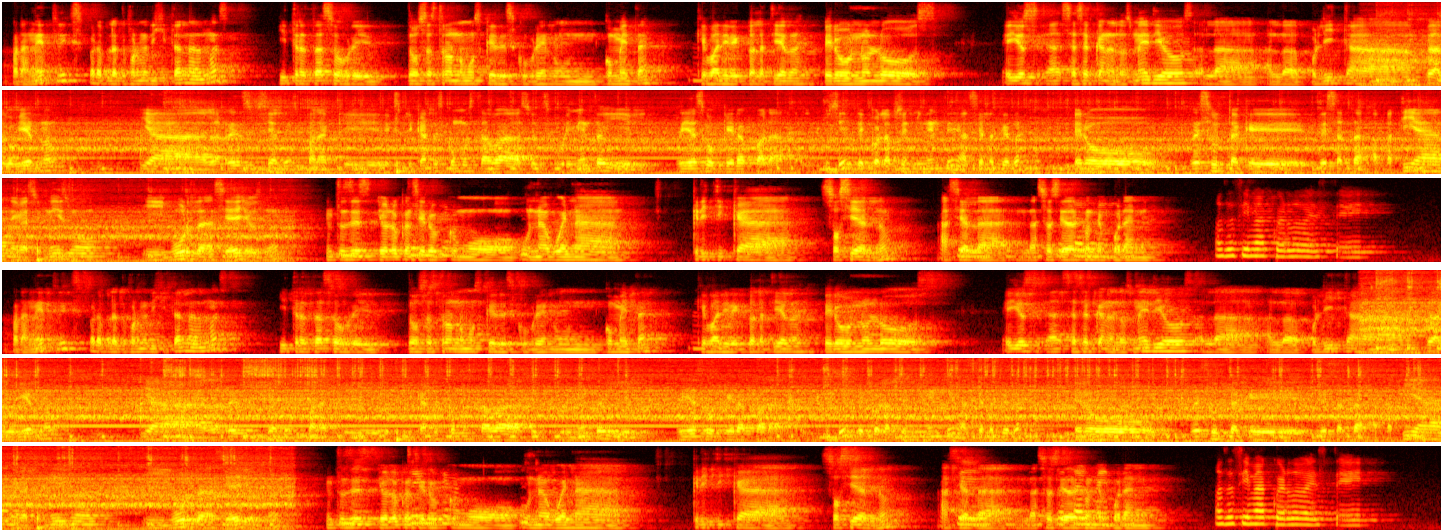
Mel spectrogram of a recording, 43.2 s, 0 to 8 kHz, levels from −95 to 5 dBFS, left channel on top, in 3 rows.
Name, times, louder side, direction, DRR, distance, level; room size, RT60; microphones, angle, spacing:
voice 1, 0.1-2.2 2.8-3.8 4.1-6.5 7.0-9.3 10.0-15.0 15.8-20.8 21.1-26.0 26.3-29.7 30.2-31.6 32.0-35.0 35.7-36.7 37.0-37.7 38.1-40.2, left 2 dB, 60° left, 9 dB, 4.2 m, -22 dB
voice 2, 6.9-7.3 32.1-32.5 32.8-33.4 34.0-34.2 38.3-40.1 40.9-42.4, right 2 dB, 40° right, 9 dB, 2.2 m, -27 dB
sound 1, 13.6-31.7, right 4 dB, 60° right, 2.4 m, -24 dB
sound 2, 14.4-25.4, right 5 dB, 20° left, 2.3 m, -34 dB
29.0 x 20.5 x 8.9 m, 0.78 s
head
